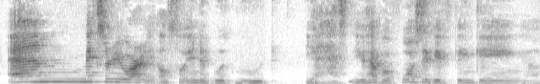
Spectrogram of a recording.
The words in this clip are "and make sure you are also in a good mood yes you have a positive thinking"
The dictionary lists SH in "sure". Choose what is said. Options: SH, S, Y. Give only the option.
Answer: S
